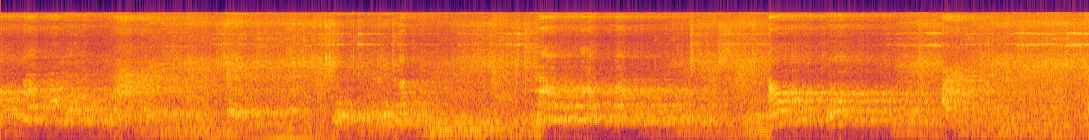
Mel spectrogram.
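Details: Several pet dogs, excited to play, bark loudly in repeated bursts with some yips and whimpers, broadband sharp barks every second or so, with faint human voices in the background.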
